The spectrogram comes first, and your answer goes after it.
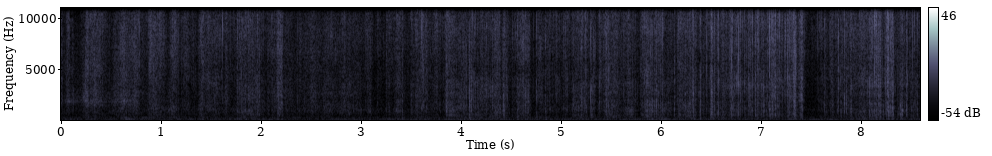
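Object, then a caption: Scrub side of a dry kitchen sponge. Fingertips and nails scratch and tap the white textured scrub side of a dry heart-shaped sponge lying flat on carpet. A quiet, continuous rough scratching with crinkly crackles and soft taps runs throughout, growing slightly louder in the second half.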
